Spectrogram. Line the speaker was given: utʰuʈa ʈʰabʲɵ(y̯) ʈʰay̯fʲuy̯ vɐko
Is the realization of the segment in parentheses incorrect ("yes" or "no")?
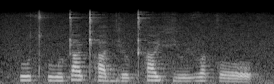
yes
